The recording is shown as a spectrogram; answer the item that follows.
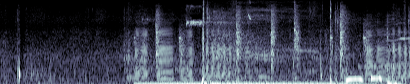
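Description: Low background at first, then about a second in a burst of music with heavy, deep bass comes in loudly, with a sharp hit half a second after it starts.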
